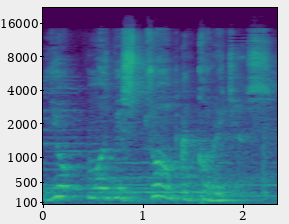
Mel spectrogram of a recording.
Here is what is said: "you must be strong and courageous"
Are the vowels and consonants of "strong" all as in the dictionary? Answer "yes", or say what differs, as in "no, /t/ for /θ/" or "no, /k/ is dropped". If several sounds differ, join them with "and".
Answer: yes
